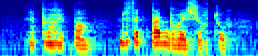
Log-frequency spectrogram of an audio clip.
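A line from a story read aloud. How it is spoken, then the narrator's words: Pleading. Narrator (French): implora-t-elle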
